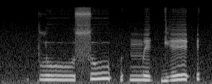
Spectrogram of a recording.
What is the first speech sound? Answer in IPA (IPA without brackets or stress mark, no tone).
p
